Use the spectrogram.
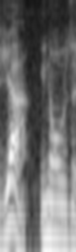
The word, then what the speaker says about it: Yah: where the name of the most high is pronounced yah you know it was a shorten form of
